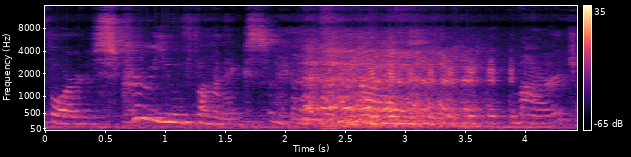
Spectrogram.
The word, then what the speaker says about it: Marge: for screw you phics Marge of course rhymes with large and in charge tonight I am not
